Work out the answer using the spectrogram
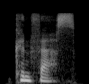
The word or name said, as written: confess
